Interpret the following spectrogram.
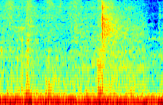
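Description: Two people shifting their bodies on a foam grappling mat, with a couple of faint, brief scuffs, over a steady low hum.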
